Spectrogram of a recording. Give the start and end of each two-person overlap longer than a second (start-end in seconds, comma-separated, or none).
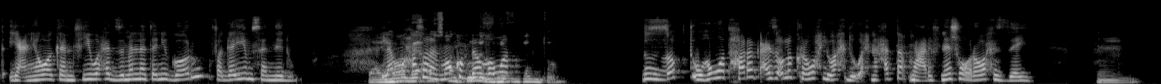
3.8-5.1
